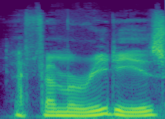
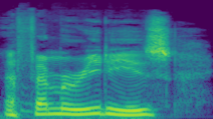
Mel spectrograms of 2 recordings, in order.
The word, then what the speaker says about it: ephemerides: Even though it ends in dees or ides, you don't say ides, you don't say aphrodite, you don't say hades, you say aphrodite and hades.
